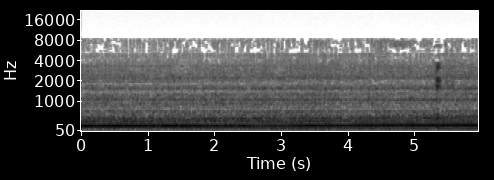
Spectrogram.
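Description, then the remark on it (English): A truck loaded with nitroglycerin, its engine droning steadily as it rolls downhill at dawn toward Landslide, a town at the foot of the mountains: a constant low hum with a rumbling undertone and a faint rising whine, no voices over it. “It's dawn now as Les starts his run downhill.”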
